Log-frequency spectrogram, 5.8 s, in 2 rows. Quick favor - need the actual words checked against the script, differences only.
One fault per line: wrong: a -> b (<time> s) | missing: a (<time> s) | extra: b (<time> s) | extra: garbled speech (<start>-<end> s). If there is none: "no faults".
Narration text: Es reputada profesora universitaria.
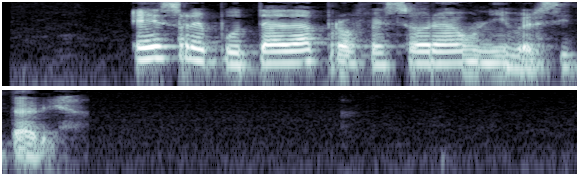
no faults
